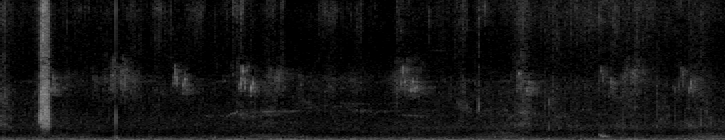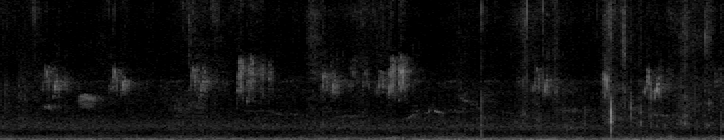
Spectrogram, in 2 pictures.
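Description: Small birds chirping in the background, a string of short high chirps throughout, with a sharp click about half a second in.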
